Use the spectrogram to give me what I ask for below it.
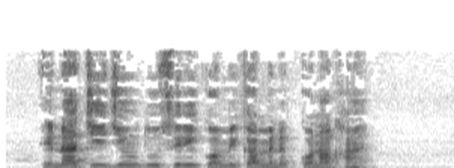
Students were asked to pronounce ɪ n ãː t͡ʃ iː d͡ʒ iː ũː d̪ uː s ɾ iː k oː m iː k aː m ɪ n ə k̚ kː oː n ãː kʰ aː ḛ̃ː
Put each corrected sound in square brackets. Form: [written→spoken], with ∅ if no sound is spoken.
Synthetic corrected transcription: ɪ n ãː t͡ʃ iː d͡ʒ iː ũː d̪ uː s ɾ iː k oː m iː k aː m ɪ n ə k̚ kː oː n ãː kʰ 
